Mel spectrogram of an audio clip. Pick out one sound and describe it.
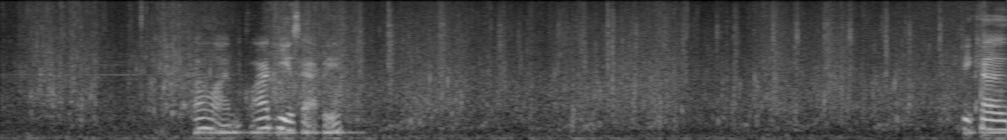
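Water splashes softly as someone swims.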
